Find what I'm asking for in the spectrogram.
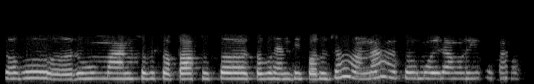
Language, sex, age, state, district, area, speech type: Odia, female, 30-45, Odisha, Sambalpur, rural, conversation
